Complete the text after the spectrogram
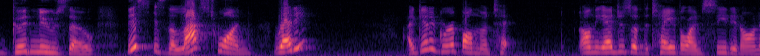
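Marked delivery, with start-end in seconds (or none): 0.1-3.0 bright fussy Capitol stylist; Capitol accent. A narrator's reading. Vienna warns Katniss of the last strip, Capitol accent.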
